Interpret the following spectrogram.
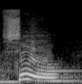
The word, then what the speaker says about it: Sioux: we we had now sue is a french name pronounced that's how the french heard the name else was apparently what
